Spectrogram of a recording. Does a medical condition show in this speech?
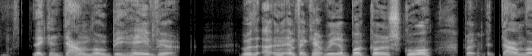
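Yes: tongue cancer; recovering, tongue exercises.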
